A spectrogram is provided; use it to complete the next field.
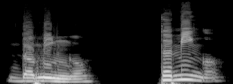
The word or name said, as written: domingo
